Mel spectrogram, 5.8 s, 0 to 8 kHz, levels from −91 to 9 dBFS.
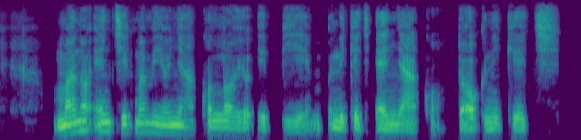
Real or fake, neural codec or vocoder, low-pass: real; none; 7.2 kHz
